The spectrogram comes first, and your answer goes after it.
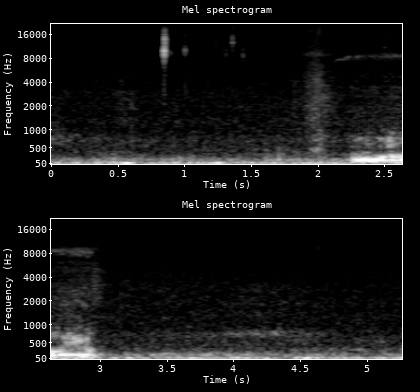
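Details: Boston Terrier named Yoda at morning wake-up, giving one low, rumbling snore lasting under a second amid an otherwise quiet indoor room.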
